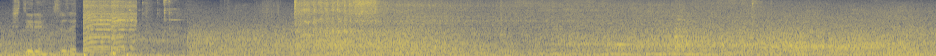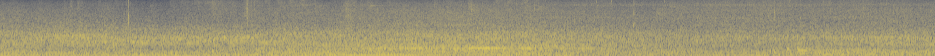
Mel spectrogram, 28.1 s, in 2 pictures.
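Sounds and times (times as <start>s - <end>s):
engine cranking: 4.4s - 5.9s.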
